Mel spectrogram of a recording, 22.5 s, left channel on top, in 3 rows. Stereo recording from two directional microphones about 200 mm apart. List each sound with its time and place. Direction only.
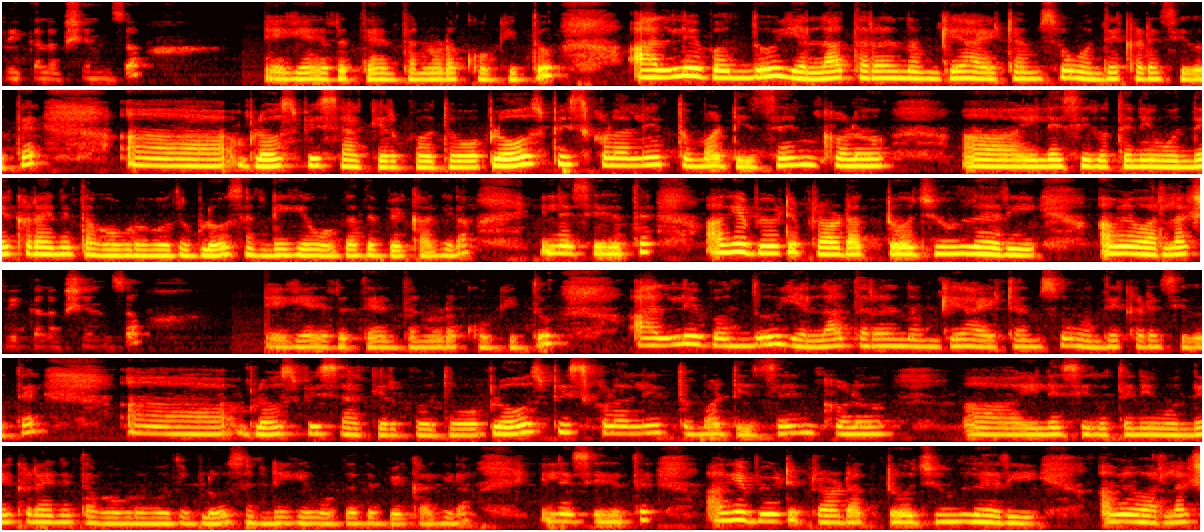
0.3 s speech: 20° left (ahead or behind)
1.6 s speech: 30° left (ahead or behind)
